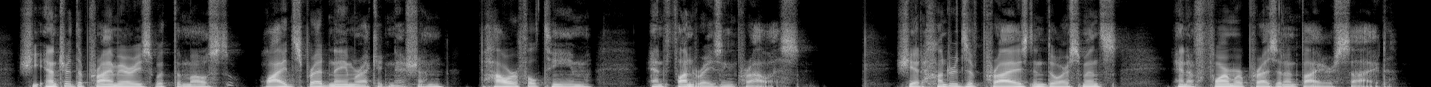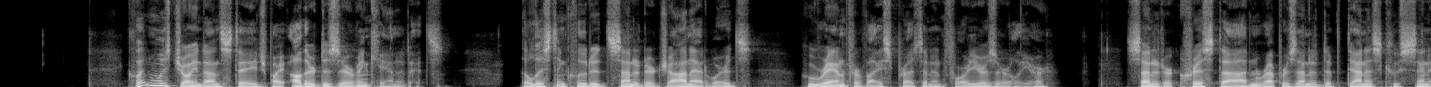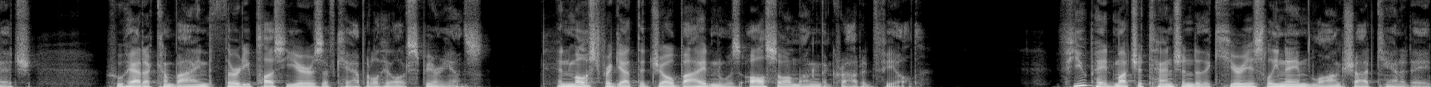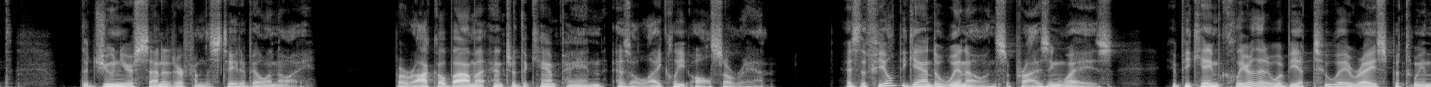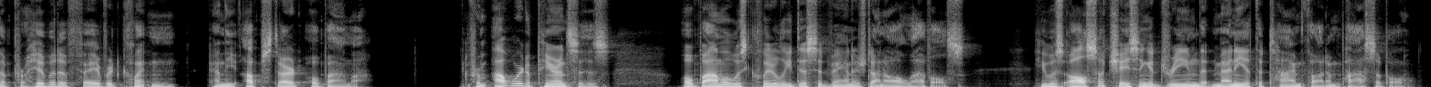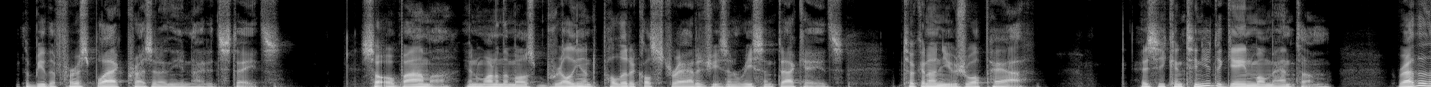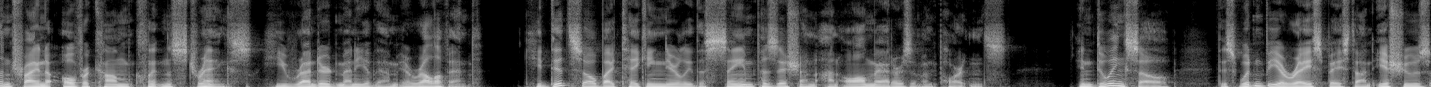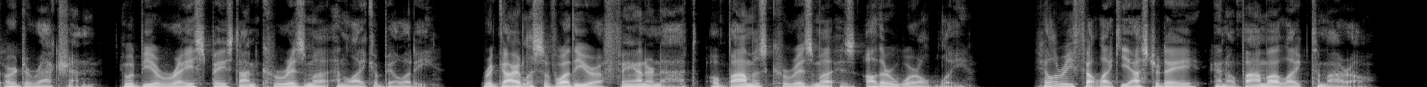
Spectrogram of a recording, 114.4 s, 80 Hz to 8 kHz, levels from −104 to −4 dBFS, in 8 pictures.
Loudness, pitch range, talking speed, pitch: -24 LUFS, 100-125 Hz, 140 wpm, 110 Hz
